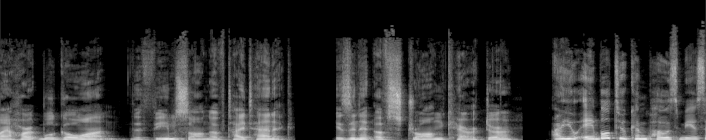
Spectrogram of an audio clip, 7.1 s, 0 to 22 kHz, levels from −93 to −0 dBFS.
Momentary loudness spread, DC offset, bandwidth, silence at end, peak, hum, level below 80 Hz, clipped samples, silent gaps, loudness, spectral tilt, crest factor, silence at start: 11 LU; under 0.1%; 17 kHz; 0 s; -6 dBFS; none; -48 dBFS; under 0.1%; 2.95-3.32 s, 5.23-5.45 s; -21 LUFS; -5 dB/octave; 16 dB; 0 s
